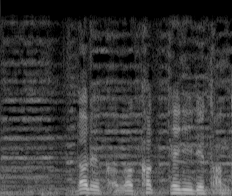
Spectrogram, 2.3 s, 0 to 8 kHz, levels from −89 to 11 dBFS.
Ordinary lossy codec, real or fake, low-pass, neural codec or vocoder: none; fake; 7.2 kHz; vocoder, 44.1 kHz, 80 mel bands, Vocos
